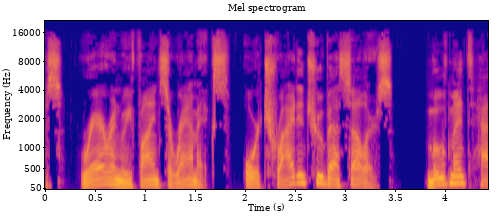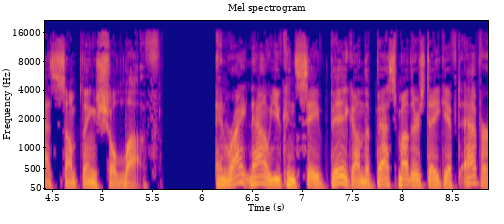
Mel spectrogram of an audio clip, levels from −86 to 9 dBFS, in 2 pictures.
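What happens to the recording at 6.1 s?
Nothing goes wrong at 6.1 s; the speech runs through that moment intact, with no dropout, click or other fault.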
